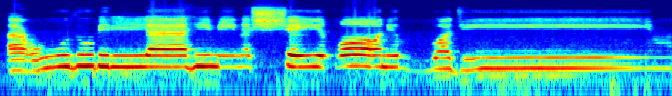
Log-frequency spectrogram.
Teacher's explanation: تو کیا کرنا ہے, نرواجیم میں را میں اضافہ نہیں کرنا, اور جیم کی آخر میں میم کی آواز کو کلیئر کرنا ہے, واضح کرنا ہے. ٹھیک ہے, اب پوری تعوذ کو پڑھوں گی.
